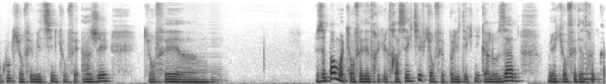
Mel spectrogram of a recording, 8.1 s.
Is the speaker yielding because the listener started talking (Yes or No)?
No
